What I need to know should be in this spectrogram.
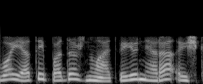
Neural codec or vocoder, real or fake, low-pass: none; real; 3.6 kHz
